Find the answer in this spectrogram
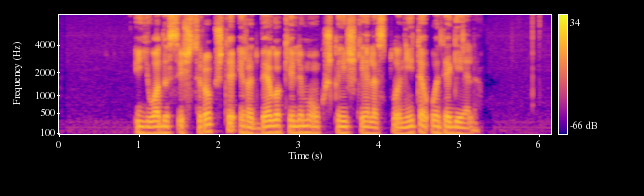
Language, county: Lithuanian, Vilnius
